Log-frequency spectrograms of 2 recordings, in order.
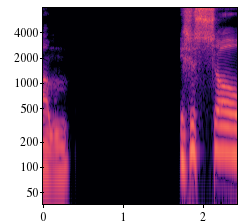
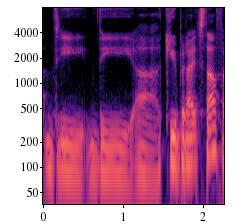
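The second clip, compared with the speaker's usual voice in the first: normal talking voice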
